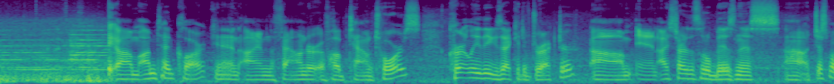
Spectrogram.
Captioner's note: bell tolling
